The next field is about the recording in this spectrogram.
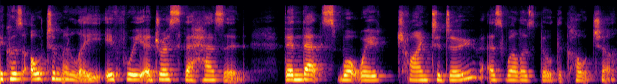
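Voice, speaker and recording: A woman with an Australian accent speaks at medium pitch with a dark, mellow tone and vocal fry. Her intonation is fairly even, her pace moderate, and the background quiet. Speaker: health and safety leader. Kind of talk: interview.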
